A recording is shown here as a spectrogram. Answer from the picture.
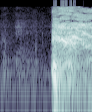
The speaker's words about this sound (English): Excuse me. Oh, that cough made me think of something else. Okay. I have asthma, as you well know, if you come here regularly, because I cough on a regular basis and I don't seem to get rid of it.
